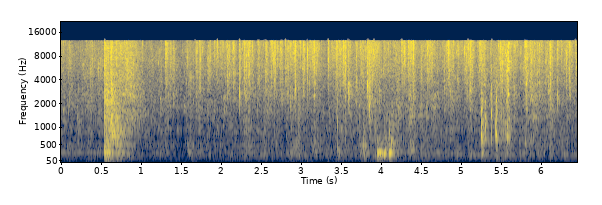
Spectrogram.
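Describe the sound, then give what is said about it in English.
Water gushes steadily from a leaking pipe after a final turn during a do-it-yourself repair with the water left on, a continuous rushing spray with a few sharper splashes and knocks breaking through. No one speaks. “Quick! Where's that bucket? You should have turned the water off.”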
